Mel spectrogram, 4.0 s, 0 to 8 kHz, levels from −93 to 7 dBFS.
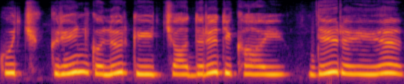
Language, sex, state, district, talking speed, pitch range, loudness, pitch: Hindi, male, Himachal Pradesh, Shimla, 135 wpm, 250-285 Hz, -13 LUFS, 260 Hz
